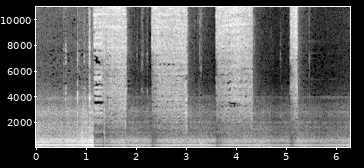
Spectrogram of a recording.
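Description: Compressed air hissing from a leak-down tester's air line on a Mitsubishi 4G63 engine as it is coupled to the cylinder for testing, in three bursts of under a second each and a brief fourth near the end. A steady hum underneath stops about a second in, just as the hissing begins.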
